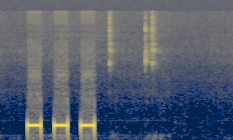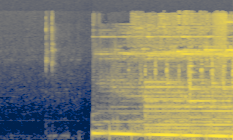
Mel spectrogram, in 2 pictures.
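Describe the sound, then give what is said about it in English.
A telephone line sounds after a caller hangs up: three short, identical mid-pitched beeps in an even rhythm. Then a silent gap, and a louder sustained tonal sound swells in. “The caller has hung up.”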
